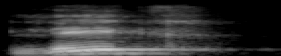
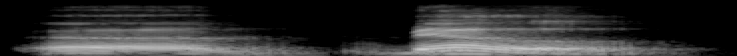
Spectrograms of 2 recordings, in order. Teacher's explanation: it's got a velarized L sound, which is called dark L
